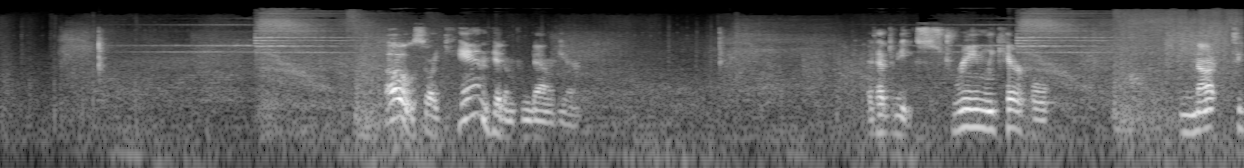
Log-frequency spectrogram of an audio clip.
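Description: Magic spells crackle and hum.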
